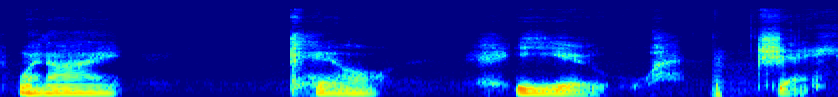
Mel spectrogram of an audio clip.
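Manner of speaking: low, slow deadly threat; low whispered death threat; menacing villain. Acted. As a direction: growl the threat low and cold.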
